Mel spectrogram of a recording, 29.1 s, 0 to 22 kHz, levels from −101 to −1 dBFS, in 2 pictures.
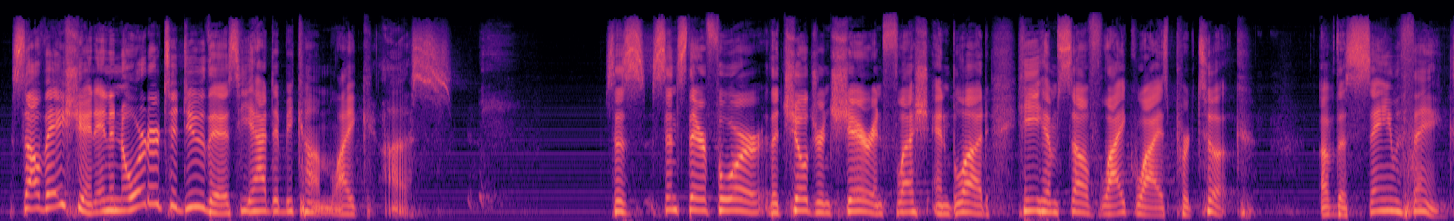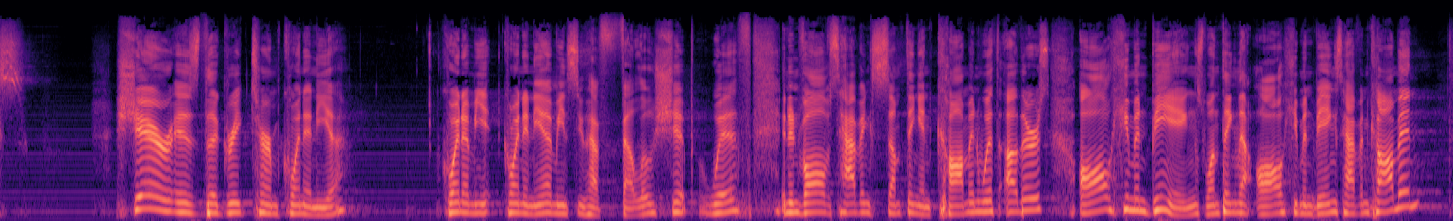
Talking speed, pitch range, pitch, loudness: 130 wpm, 145-195 Hz, 170 Hz, -27 LUFS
